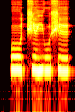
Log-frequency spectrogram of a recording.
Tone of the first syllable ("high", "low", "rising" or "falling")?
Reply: high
